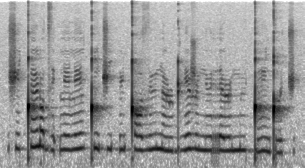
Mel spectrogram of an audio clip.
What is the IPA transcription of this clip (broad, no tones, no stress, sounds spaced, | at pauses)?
ʃ e ǃ ɛ̃ ɽ ɔ d͡z e ʔ l e l e l ǃ ĩ t͡ʃ i h i ɳ ǃ ɔ z ɨ n ɛ̃ ɭ y ɖʱ e ʐ ɨ n ʏ r ɛ ɭ ɨ m ɨ ɡ͡ǃ ẽ ɡ͡ǃ ə˞ t͡ʃ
